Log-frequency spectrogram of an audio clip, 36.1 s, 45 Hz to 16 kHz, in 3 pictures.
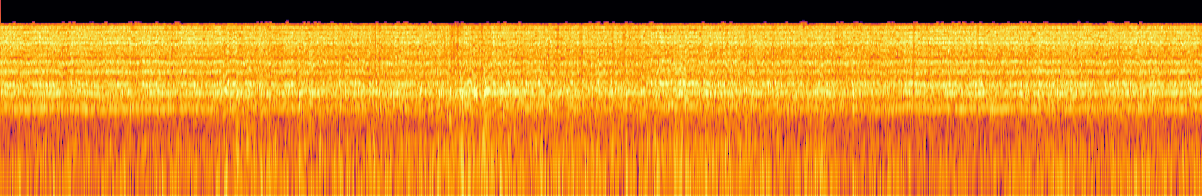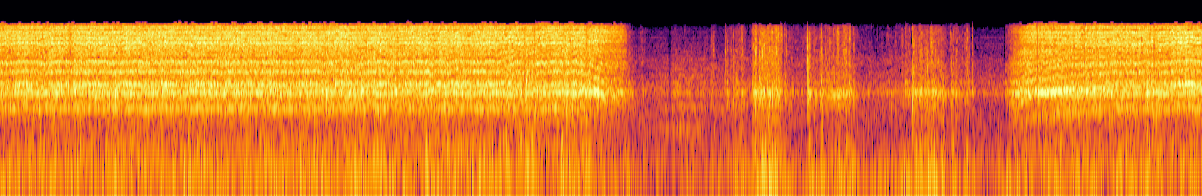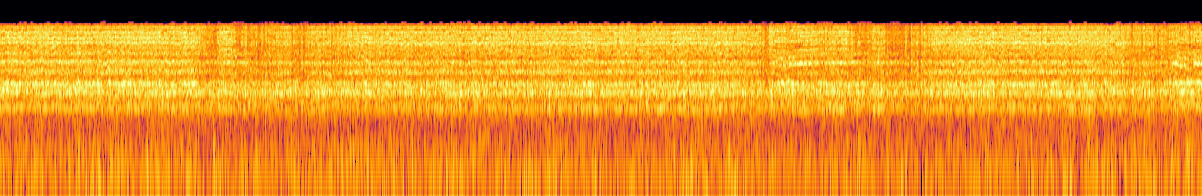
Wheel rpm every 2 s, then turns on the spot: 160, 160, 160, 160, 160, 160, 160, 160, 150, 30, 20, 130, 160, 160, 160, 160, 160, 160.
18-20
